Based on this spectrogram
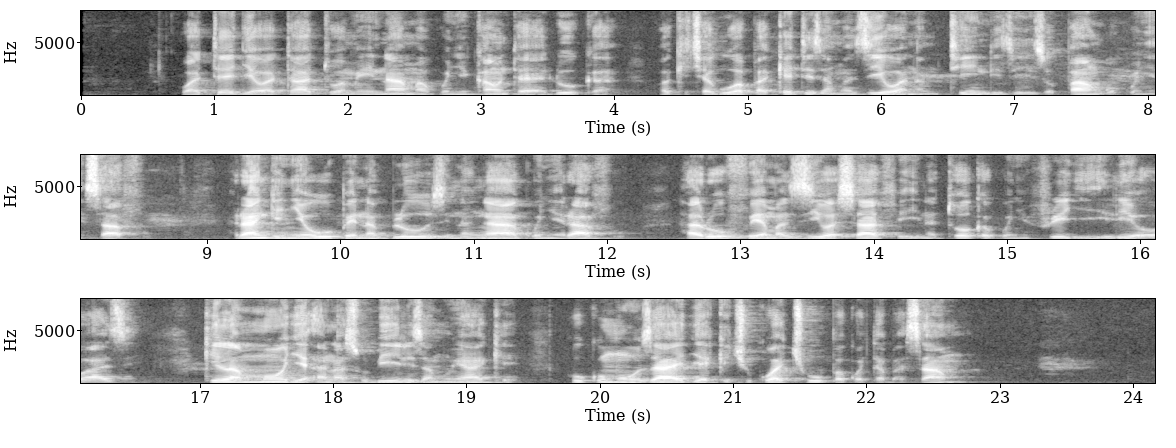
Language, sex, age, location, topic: Swahili, male, 50+, Dar es Salaam, finance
